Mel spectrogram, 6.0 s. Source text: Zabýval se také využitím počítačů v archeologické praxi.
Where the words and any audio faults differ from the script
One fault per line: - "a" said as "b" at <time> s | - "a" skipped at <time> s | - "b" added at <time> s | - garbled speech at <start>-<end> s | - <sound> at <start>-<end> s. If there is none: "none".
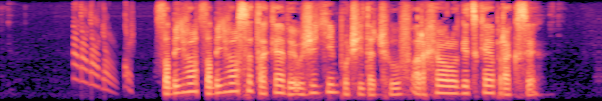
- chirp at 0.8-1.4 s
- "zabýval" added at 2.1 s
